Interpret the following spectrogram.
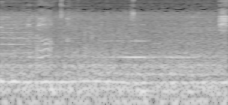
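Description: Hydraulic excavator's diesel engine and hydraulics running steadily, heard from the operator's cab, with a constant hum.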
